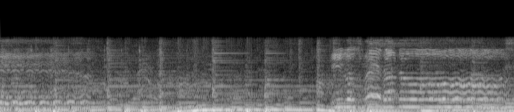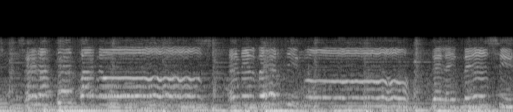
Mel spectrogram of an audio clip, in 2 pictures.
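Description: Live acoustic band playing: guitars with bass and percussion, and from about four seconds in a voice singing long held notes with vibrato.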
